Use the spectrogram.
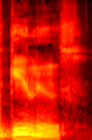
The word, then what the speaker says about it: Geelens: His name is Geelens. I'm saying that right? Yeah, you're saying it right. Yeah, Geelens. What's up, everyone? Glad to be here. My name is Geelens.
